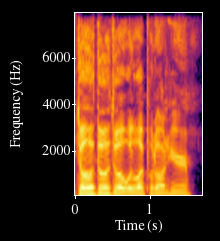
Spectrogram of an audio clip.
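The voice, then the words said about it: Mocking impression of a company. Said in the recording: “that's a good impression of Paramount”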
